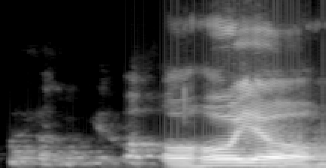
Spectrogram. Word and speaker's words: ohoyo: Ohoyo. Remember, it's not ohoyo, it's ohoyo. So that vowel sound will stay constant.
